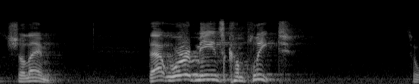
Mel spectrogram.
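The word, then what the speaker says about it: שלם: In Hebrew, the shoresh, the root of the shalom, is shin lamed mem sofit, pronounced shalem.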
